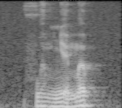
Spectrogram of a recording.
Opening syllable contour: low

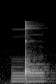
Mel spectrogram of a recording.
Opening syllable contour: high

